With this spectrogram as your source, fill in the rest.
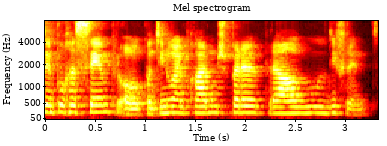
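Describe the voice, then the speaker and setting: Very clean and set against a silent background, the recording has a woman talking at a very fast pace. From Portugal, countryside near Lisbon. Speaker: radio host. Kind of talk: casual chat. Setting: host's living room.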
